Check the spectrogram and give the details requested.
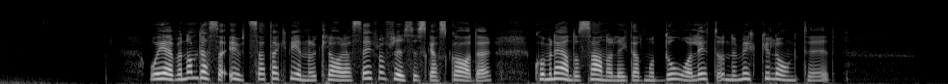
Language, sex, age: Swedish, female, 39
